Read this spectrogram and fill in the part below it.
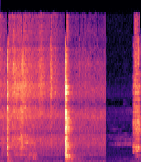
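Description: Mukhwas seeds are roasted and stirred in a pan, with soft scraping and faint crackle, one sharp clack of the spoon against the pan midway, then a brief hush before stirring resumes.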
